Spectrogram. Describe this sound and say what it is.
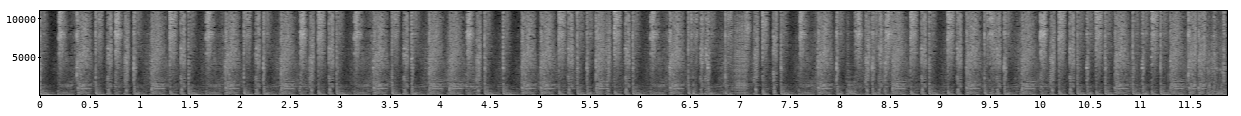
processed acidized loop
dnb, idm, processed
